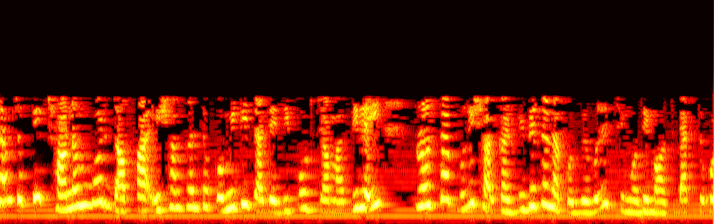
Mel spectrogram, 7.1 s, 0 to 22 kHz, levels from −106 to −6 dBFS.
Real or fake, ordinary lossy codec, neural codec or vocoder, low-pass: real; none; none; 3.6 kHz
